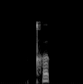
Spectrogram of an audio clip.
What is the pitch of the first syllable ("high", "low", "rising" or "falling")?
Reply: rising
